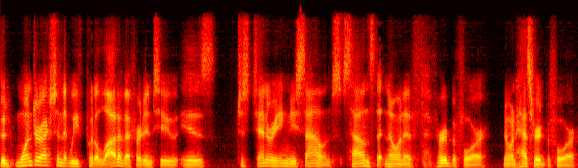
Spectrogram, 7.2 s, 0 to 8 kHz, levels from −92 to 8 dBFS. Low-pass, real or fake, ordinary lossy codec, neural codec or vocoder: 7.2 kHz; fake; AAC, 48 kbps; codec, 16 kHz, about 1 kbps, DyCAST, with the encoder's durations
